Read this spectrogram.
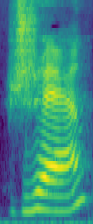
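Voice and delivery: zhe with a buzzing zh sound; letter zhe. Shown as a demonstration. Teacher modelling the letter zhe for learners, buzzing. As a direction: say zhe with a voiced buzz. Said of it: "how to pronounce Ukrainian letter".

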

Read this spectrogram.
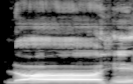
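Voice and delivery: লহি drawn out slowly with a full, heavy l. Shown as a demonstration. Teacher showing students the heavy লহি in Allah. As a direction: stretch লহি long with a heavy, rounded l. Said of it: "মোটা করা হবে".

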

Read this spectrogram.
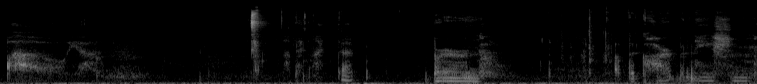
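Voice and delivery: breathy whisper, savoring the fizz. Acted. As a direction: hush it like an ASMR treat. Savoring soda on camera.

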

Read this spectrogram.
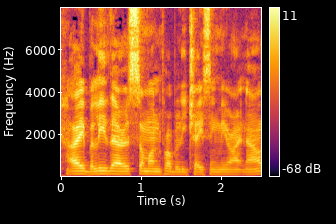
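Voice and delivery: usual speaking voice

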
